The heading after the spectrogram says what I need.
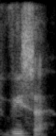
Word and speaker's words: Wisła: Although, can I just pick you up on the fact that the W in will be pronounced a V? So Krakow. It's Wisła. It's Wisła Krakow.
